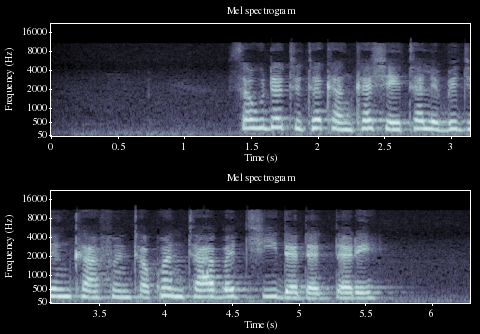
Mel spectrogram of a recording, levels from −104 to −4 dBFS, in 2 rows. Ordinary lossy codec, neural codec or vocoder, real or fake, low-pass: AAC, 32 kbps; none; real; 10.8 kHz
